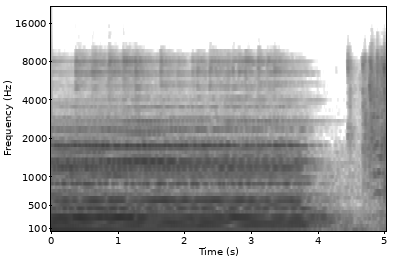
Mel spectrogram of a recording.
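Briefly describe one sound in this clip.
A wind band plays a loud, sustained chord outdoors.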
